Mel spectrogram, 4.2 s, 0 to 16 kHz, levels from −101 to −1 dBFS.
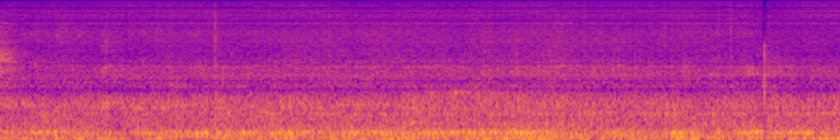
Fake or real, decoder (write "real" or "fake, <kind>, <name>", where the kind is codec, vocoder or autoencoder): fake, codec, SNAC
